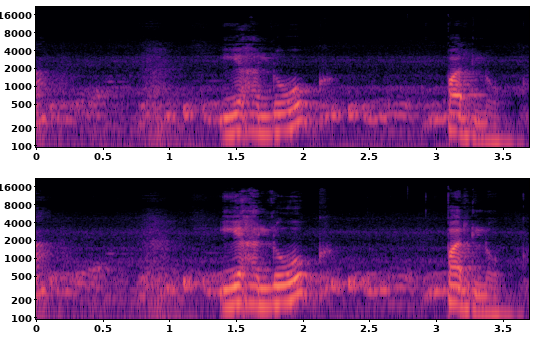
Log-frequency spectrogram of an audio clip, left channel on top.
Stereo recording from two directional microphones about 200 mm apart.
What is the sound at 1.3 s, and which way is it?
Speech, 50° right (ahead or behind).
